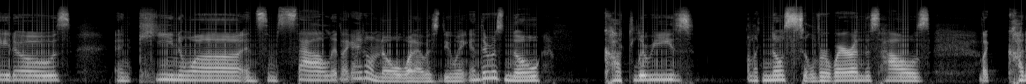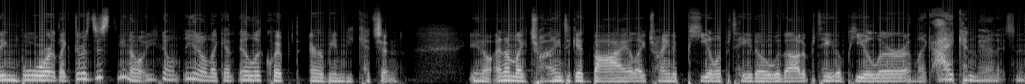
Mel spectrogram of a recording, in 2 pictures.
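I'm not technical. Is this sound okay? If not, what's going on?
No. All the way through, the speech has a low buzz, about 43 times a second, and runs slightly slow, at roughly 94% speed, though the voice's character stays the same. This is a block size mismatch (padded): each chunk of audio, apparently 1024 samples long, arrives slightly short, and the gap is filled with silence.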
